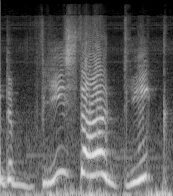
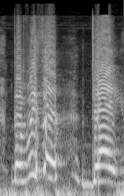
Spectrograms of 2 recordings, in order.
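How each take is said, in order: First: "deck" said like "dick" in a mock Scottish accent. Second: Said in the usual way. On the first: Bride names the ship's deck, "deck" accented to sound like "dick". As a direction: narrow the vowel of "deck" to a short "ih". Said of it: "It's just her accent". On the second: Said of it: "that's what she said".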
